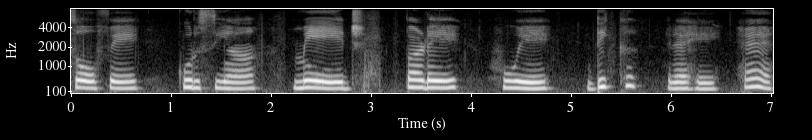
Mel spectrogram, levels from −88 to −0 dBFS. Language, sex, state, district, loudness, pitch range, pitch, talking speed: Hindi, female, Himachal Pradesh, Shimla, -14 LUFS, 220-255 Hz, 235 Hz, 70 wpm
